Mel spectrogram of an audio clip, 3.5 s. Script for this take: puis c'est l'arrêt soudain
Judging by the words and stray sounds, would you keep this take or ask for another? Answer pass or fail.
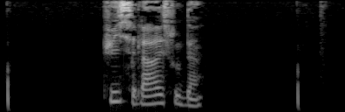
pass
